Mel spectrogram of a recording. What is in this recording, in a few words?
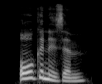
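"organism", British English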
